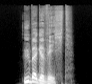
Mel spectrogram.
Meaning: 1. overweight, obesity 2. abundance, preponderance (large amount or number)
- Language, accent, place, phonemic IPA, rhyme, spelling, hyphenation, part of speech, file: German, Germany, Berlin, /ˈyːbɐɡəˌvɪçt/, -ɪçt, Übergewicht, Ü‧ber‧ge‧wicht, noun, De-Übergewicht.ogg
